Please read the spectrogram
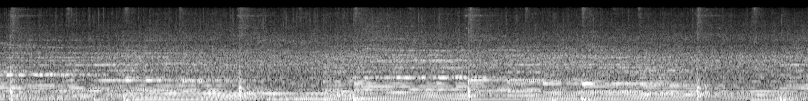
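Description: Live band playing an instrumental interlude of held chords over a bass line that steps between notes, with an even wash of audience applause over the music.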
